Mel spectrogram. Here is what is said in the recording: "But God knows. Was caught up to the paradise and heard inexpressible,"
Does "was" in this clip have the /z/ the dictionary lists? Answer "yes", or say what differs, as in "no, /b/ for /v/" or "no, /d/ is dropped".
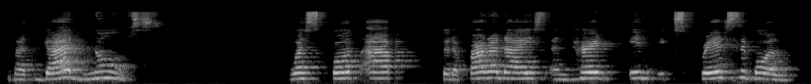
no, /s/ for /z/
